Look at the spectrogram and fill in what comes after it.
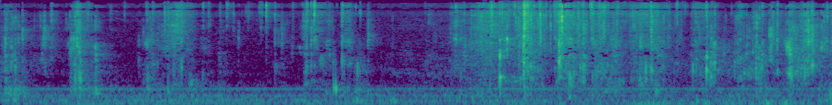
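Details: Two pit bulls on a raw diet eating raw quails and giant sea bass skin indoors; dense, sharp crunching and biting bursts follow one another rapidly, with a faint steady hum underneath.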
